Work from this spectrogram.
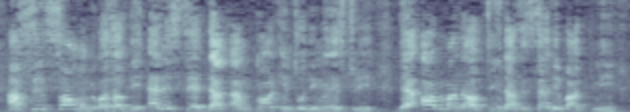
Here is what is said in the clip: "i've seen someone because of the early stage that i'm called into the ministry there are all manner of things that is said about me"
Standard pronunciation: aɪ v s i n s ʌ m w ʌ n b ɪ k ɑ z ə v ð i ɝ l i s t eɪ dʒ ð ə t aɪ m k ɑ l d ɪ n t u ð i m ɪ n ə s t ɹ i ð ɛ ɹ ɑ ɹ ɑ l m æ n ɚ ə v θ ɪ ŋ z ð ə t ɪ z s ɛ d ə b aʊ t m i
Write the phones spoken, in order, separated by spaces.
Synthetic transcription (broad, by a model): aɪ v s i n s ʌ m w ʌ n b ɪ k ɑ s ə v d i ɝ l i s t eɪ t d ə t aɪ m k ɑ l ɪ n t u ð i m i n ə s t ɹ i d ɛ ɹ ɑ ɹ ɑ l m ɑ n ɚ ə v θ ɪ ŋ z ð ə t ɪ s ɛ d ə b aʊ t m i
